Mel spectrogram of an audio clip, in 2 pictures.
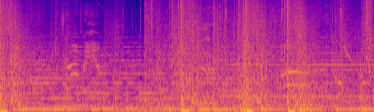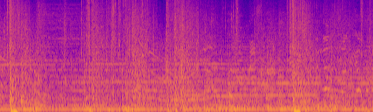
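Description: Gunfire in the Red Dead Redemption II video game, with repeated shots and bursts crackling over a steady music bed and game sounds, some shooters nearby and others farther off.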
